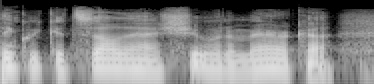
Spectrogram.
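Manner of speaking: kind of a stage whisper, soft, hushed aside. Retelling leaning over to their boss in a first meeting, retelling a half-whisper. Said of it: "kind of whispered".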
